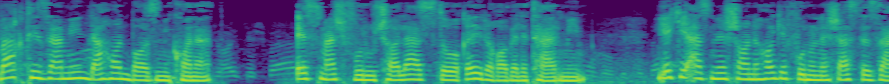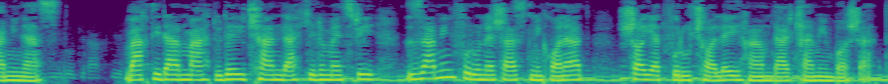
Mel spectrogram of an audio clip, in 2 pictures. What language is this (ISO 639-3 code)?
fas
